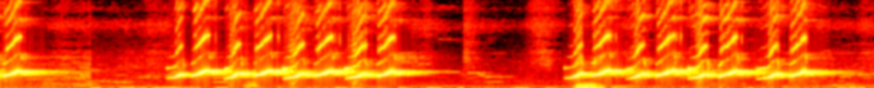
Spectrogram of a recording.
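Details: Persistent singer, a black-throated laughingthrush, heard as a lure to make other laughingthrushes sing: two long rapid series of about six clear upslurred whistles each, ringing and evenly paced, with a brief low thud between them.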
